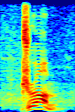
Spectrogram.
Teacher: you see the DR together make the J sound, like juice and jump. Plus the R sound, drum.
